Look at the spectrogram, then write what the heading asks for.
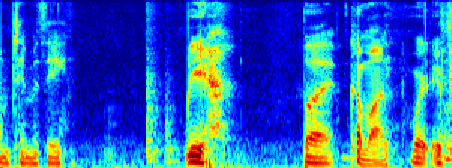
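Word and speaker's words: Timothée: Actually, his name isn't Timothy. It's Timothy. What? Yeah, that's how they pronounce it.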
